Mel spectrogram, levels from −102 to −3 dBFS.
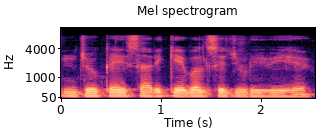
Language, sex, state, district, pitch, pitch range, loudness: Hindi, male, Jharkhand, Deoghar, 100 Hz, 95-100 Hz, -15 LUFS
